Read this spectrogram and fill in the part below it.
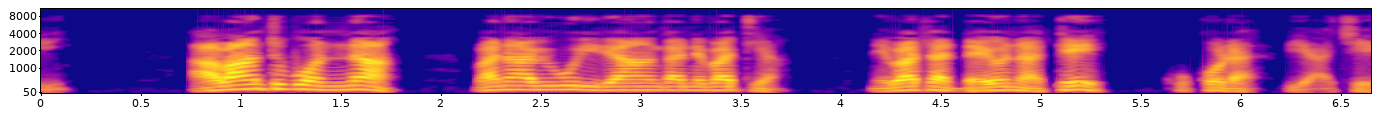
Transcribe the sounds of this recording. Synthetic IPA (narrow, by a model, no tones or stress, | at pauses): ḭ | aβaːntuβo̞nːa | βanaβiwuliɾaːŋɡane̞βatja̰ | ne̞βatadːajo̞nate̞ | kuko̞la̰βja̰ːcḛ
